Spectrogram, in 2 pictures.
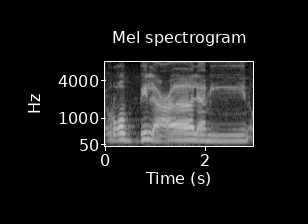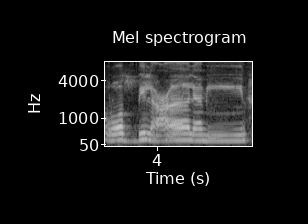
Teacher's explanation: رب میں را کو موٹا کر کے پڑھیں گے کیونکہ اس کے اوپر زبر ہے، اور آ کے اوپر کھڑی زبر ہے تو 1 الف کے برابر لمبا کریں گے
